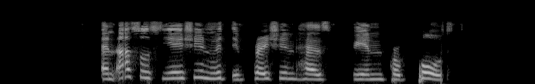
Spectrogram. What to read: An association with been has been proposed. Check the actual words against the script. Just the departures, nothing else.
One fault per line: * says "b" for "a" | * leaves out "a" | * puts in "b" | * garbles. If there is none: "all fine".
* says "depression" for "been"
